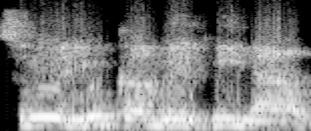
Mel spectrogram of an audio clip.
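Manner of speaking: put-on very heavy Hungarian accent. Speaker retells a woman at his door telling him to come, heavy Hungarian accent. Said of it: "in her very heavy Hungarian accent".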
